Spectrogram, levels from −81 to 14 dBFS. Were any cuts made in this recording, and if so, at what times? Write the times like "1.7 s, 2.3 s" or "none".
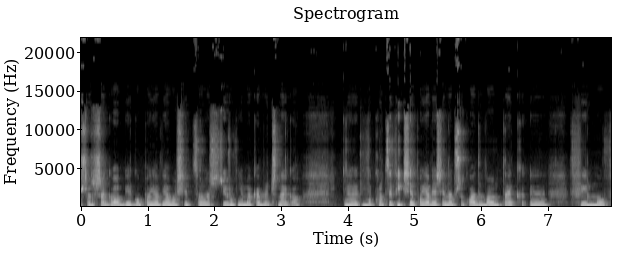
4.2 s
